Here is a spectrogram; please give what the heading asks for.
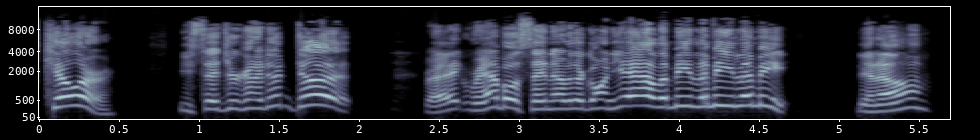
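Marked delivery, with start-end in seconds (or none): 0.0-2.0 high, urging mock executioner voice; egging him on to kill her. Executioner urging Rambo to kill, a high goading mock voice. 3.6-4.7 high, eager pleading voice; begging to be let loose; eager Rambo. Retold or imitated. Rambo begging the executioner to let him kill, eager high voice.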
